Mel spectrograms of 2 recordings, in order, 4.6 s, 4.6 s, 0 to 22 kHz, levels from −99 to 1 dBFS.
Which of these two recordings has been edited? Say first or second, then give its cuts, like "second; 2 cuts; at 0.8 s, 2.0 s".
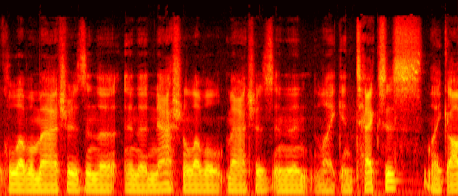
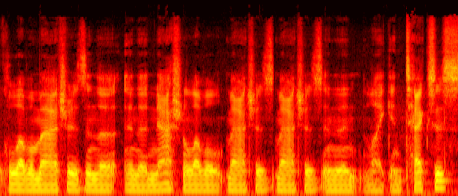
second; 1 cut; at 2.7 s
